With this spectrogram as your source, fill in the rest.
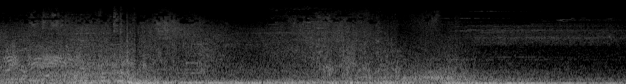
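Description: A crystal structure explodes with a deep blast.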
